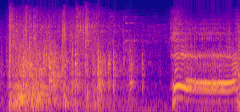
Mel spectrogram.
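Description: A window's glass and wooden frame smashing under a punch, a loud crash with debris rattling down over about a second and a half. Near the end, a short loud shout.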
